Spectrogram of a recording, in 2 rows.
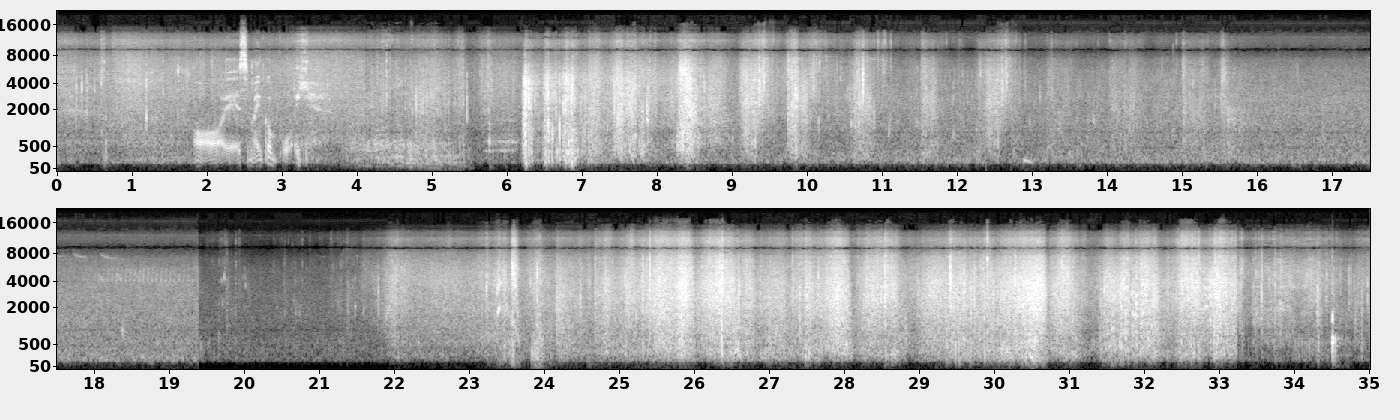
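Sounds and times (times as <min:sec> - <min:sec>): water washing on a beach: 0:00.0 - 0:19.8, 0:21.5 - 0:35.0
wind on microphone: 0:02.7 - 0:19.4.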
